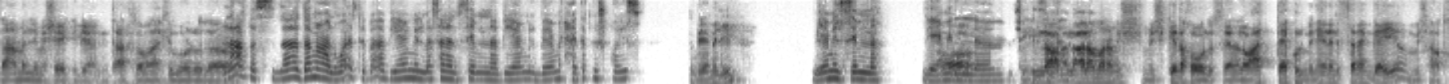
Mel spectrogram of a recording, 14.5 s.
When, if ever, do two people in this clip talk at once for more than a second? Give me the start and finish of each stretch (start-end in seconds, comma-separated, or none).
9.3-10.8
